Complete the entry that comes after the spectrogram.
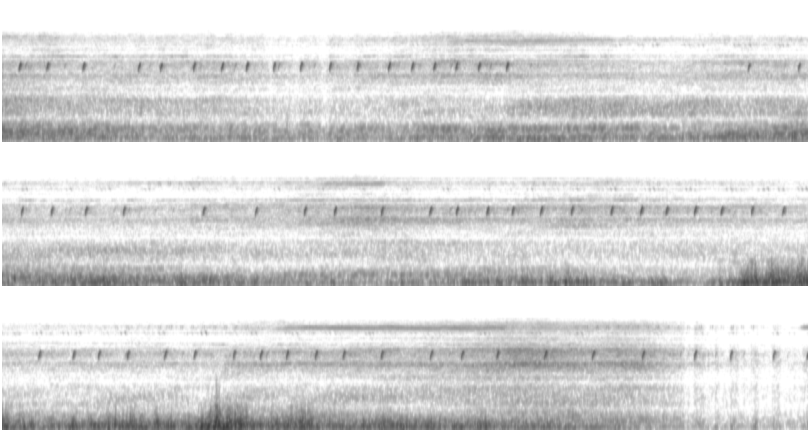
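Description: A bird chirping over and over: short, high chirps several a second, with a brief pause about six seconds in. Beneath it a low rumble swells twice in the second half.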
